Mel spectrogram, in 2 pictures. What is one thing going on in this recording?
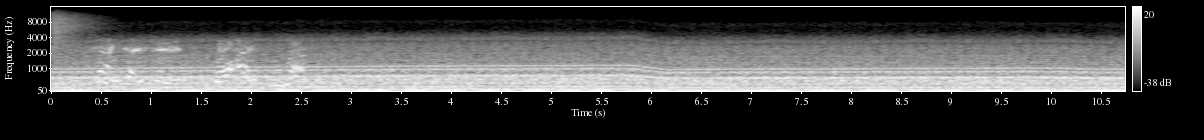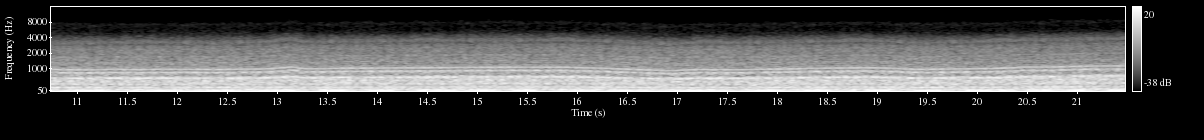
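A bus engine hums steadily, its pitch dipping and rising as it changes speed.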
